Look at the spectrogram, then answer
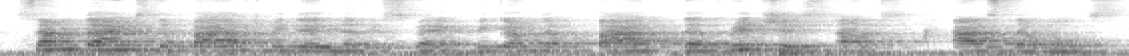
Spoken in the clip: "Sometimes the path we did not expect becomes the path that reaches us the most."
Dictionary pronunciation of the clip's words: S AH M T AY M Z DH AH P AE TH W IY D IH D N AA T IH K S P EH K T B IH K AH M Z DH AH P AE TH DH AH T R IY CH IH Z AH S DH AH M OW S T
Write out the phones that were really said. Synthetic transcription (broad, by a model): S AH M T AY M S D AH P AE S W IY D IH D N AA T IH K S P EH K T B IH K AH M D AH P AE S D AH T R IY CH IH S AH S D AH M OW S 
